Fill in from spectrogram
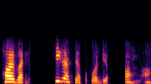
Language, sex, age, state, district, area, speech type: Assamese, female, 18-30, Assam, Dibrugarh, urban, conversation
